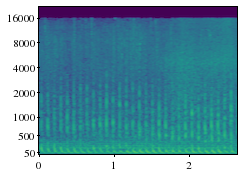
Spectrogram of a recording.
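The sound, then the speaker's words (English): A helicopter with Connor at the controls hovers with its skids a few feet above the surface of a river running through a wood, its rotor blades beating a rapid, steady chop over a deep engine drone that stays loud and constant throughout. “The chopper, with Connor at the controls, hovers above the surface.”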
